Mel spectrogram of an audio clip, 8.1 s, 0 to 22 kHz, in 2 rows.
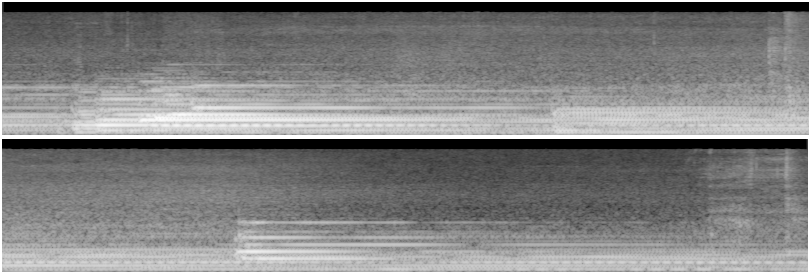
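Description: Boston GP178 grand piano playing the closing chords of a piece: two chords close together near the start, another about three seconds in and a last one about five seconds in, left to ring and slowly fade. The ending includes a dissonant chord, a slip the player owns up to.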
